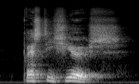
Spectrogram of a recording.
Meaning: prestigious
- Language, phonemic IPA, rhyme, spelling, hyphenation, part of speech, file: Dutch, /ˌprɛs.tiˈʒiøːs/, -øːs, prestigieus, pres‧ti‧gieus, adjective, Nl-prestigieus.ogg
